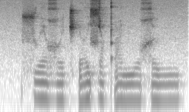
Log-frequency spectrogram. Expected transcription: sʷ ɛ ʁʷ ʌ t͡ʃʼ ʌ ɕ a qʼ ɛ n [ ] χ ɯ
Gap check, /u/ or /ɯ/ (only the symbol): u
